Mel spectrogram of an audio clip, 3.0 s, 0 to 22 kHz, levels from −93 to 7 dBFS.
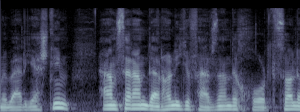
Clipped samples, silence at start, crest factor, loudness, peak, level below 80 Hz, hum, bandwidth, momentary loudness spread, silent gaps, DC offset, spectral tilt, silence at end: under 0.1%; 0 s; 16 dB; -24 LUFS; -8 dBFS; -56 dBFS; none; 16 kHz; 8 LU; none; under 0.1%; -6 dB/octave; 0 s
